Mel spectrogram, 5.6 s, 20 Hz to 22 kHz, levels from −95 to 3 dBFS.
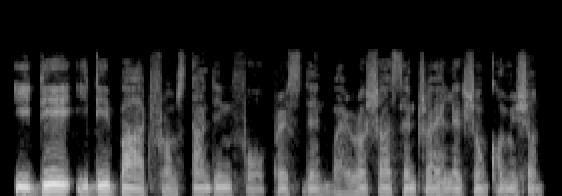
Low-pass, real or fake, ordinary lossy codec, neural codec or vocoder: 7.2 kHz; fake; none; codec, 16 kHz, 8 kbps, FreqCodec, larger model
